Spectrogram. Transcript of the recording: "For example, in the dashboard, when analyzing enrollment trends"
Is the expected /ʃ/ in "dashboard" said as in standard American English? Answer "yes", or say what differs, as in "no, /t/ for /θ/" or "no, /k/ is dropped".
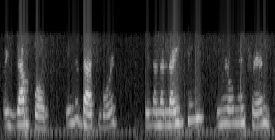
no, /s/ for /ʃ/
